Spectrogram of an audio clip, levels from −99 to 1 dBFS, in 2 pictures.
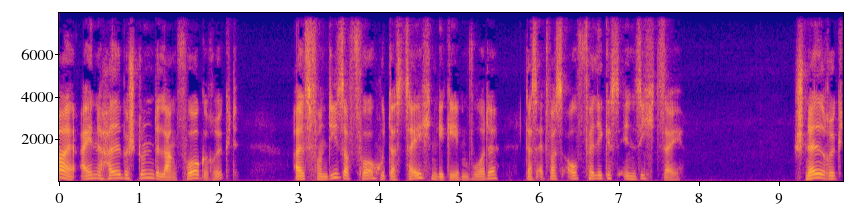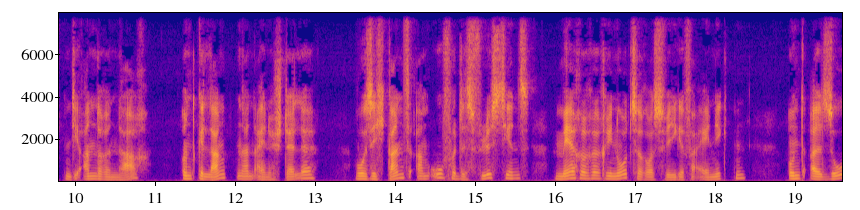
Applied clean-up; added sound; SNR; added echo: none; none; none; none.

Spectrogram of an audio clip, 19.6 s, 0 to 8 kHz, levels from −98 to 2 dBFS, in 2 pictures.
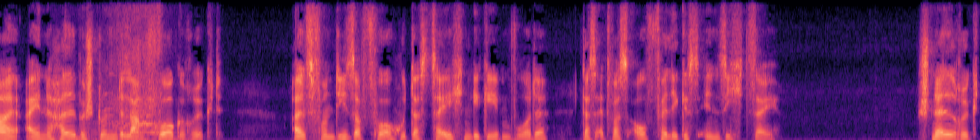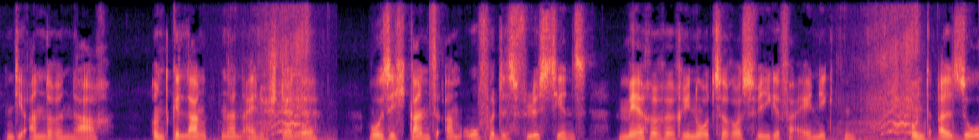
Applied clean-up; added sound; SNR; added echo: none; Zipper (clothing); 7 dB; none.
